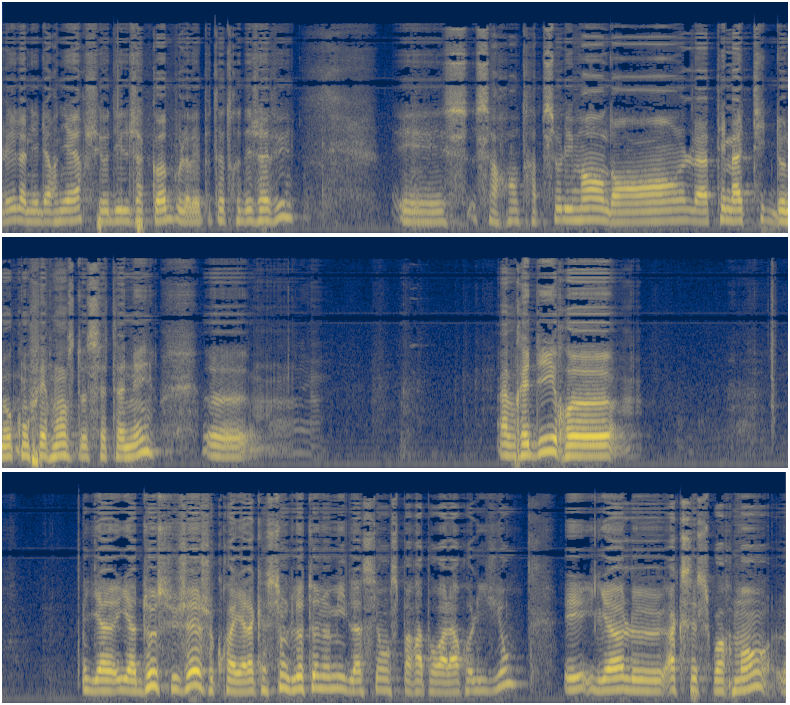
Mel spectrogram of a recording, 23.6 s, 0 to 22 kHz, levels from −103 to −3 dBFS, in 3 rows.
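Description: A bright, metallic fizz rides on the sound from start to finish, rising and falling with its level, with mirrored energy between 6 and 12 kHz at about 18 dB below the signal. This is imaging from sample-and-hold upsampling: each sample was simply repeated, consistent with a 12 kHz source raised to 48 kHz without a smoothing filter.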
